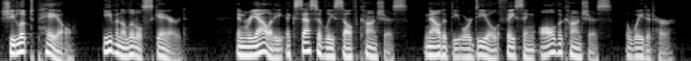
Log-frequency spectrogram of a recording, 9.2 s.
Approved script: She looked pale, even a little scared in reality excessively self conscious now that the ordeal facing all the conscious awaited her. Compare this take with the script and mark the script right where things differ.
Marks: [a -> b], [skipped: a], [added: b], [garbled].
She looked pale, even a little scared in reality excessively self conscious now that the ordeal facing all the conscious awaited her.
